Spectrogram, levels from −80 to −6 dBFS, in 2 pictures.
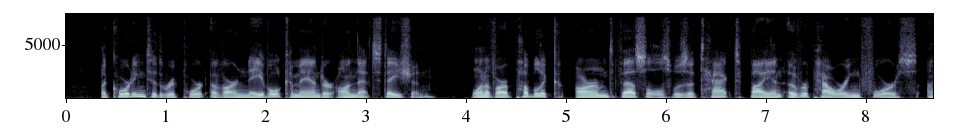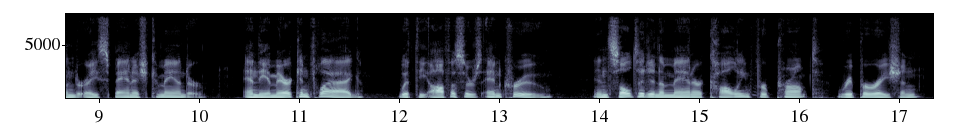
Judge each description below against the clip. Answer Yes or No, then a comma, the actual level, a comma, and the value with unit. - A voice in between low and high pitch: No, low, 115 Hz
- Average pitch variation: Yes, average, 3.7 semitones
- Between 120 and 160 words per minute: Yes, average, 155 wpm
